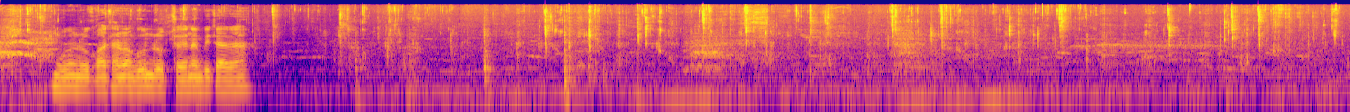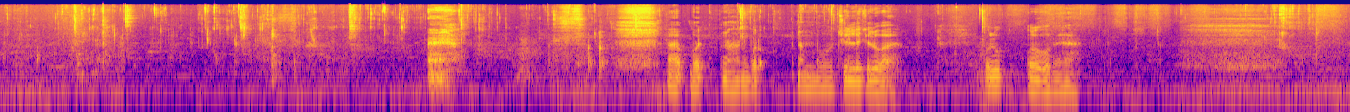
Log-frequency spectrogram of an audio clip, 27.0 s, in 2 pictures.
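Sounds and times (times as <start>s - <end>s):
wet chewing and lip-smacking: 1.7s - 19.7s, 24.5s - 27.0s.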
